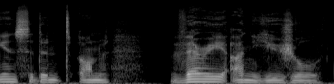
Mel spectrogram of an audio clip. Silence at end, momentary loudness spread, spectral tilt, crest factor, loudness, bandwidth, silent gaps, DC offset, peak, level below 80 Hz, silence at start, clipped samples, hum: 0.05 s; 10 LU; -5 dB/octave; 20 dB; -30 LUFS; 17.5 kHz; none; under 0.1%; -12 dBFS; -56 dBFS; 0 s; under 0.1%; none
